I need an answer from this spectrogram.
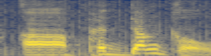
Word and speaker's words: peduncle: I paid my uncle, paid uncle, peduncle, if you say it quickly, not with money, but with flower stalks.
